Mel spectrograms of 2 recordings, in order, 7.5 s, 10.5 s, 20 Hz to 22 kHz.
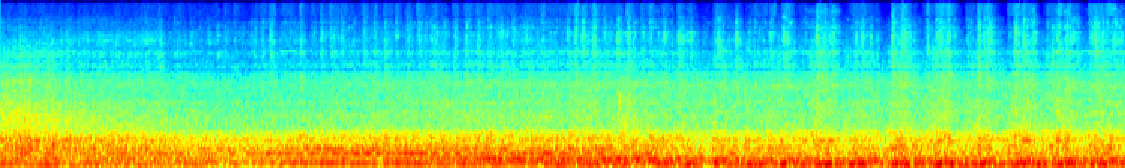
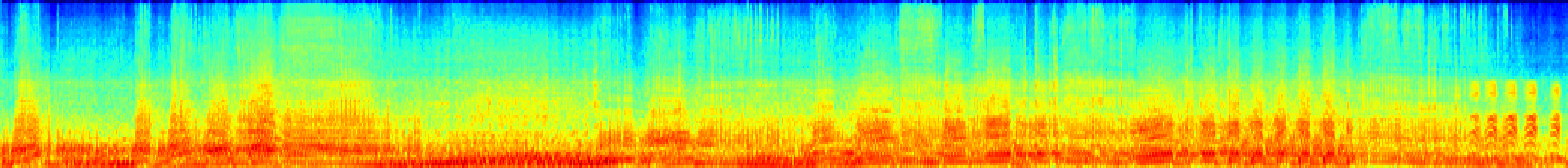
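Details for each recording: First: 2004 Chevy Silverado 1500 V8 with long-tube headers and stage 4 cam, $90 eBay exhaust cutout: deep rumble under revving with loose, uneven rattle and puffing; failed cutout valve now leaking exhaust. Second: 2004 Chevy Silverado 1500 LT 4x4 V8 with long-tube headers and a stage 4 cam, eBay exhaust cutout valve closed while it still worked: a deep burble that rises cleanly with revs and settles with no rasp or drone, a normal exhaust note.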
